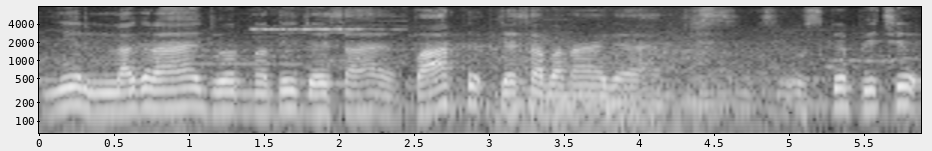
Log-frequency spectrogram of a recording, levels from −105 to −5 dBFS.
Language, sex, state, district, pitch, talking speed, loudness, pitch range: Hindi, male, Bihar, Saran, 155 Hz, 155 wpm, -24 LUFS, 145-175 Hz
